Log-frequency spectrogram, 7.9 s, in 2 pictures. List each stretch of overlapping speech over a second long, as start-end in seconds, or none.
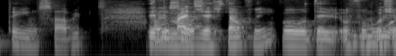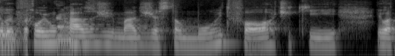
3.5-4.9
